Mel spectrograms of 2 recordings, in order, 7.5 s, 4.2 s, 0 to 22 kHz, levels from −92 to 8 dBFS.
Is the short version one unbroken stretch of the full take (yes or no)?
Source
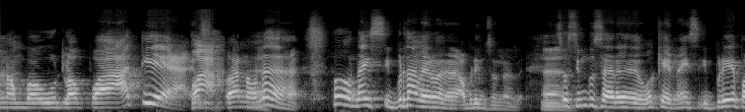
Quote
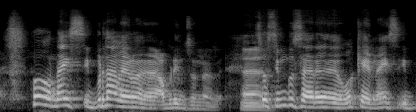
yes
